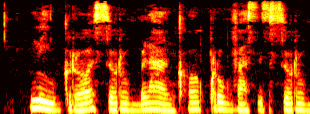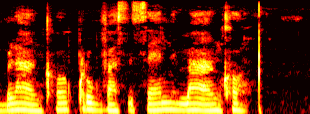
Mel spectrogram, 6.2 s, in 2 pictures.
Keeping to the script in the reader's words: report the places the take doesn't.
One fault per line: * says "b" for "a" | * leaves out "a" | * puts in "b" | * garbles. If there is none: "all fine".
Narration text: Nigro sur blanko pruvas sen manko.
* puts in "sur blanko pruvas"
